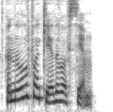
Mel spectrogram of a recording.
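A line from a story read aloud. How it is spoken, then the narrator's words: Cheerful chuckle. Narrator (Russian): она весело хохотнула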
